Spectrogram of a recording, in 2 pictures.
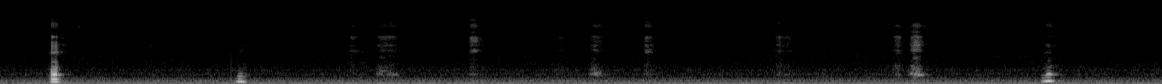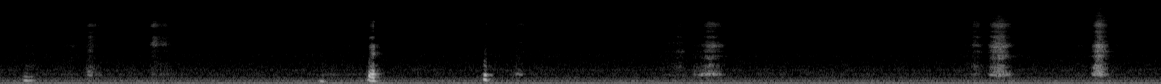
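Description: Repeated short sharp inhalations and catches, building toward a sneeze that never fully releases.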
